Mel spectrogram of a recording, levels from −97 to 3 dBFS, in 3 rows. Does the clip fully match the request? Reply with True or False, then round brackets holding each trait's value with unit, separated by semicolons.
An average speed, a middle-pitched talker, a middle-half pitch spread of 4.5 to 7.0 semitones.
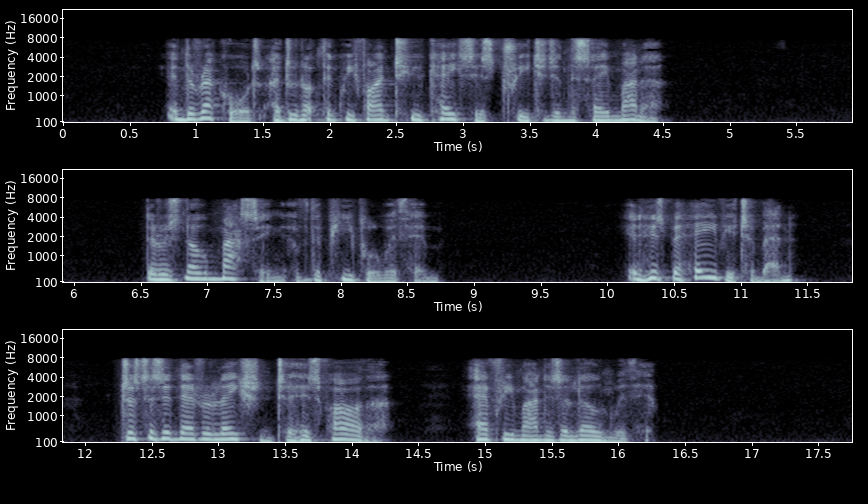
True (150 wpm; 160 Hz; 5.2 semitones)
